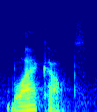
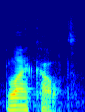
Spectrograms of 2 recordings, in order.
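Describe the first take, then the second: No difference in how they are said.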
